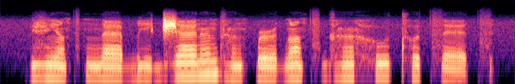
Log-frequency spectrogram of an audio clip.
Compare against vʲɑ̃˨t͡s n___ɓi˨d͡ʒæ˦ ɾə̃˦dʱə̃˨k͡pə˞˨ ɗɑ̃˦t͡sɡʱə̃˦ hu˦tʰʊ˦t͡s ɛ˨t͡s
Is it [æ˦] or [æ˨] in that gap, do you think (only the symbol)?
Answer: æ˨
